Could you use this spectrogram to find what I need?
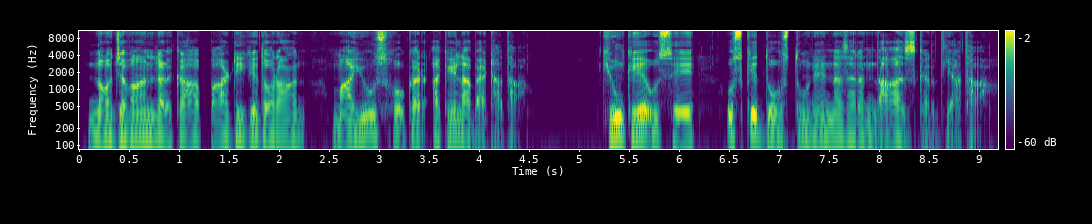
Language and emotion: Urdu, sad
